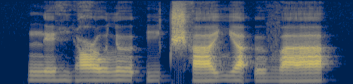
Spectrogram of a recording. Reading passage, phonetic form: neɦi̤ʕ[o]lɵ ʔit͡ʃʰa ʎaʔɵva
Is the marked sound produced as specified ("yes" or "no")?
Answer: yes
